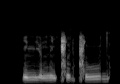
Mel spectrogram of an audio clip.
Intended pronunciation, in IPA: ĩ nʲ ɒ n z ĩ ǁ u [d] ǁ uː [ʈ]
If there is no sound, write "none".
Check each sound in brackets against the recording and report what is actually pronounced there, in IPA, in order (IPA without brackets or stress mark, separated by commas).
d, d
